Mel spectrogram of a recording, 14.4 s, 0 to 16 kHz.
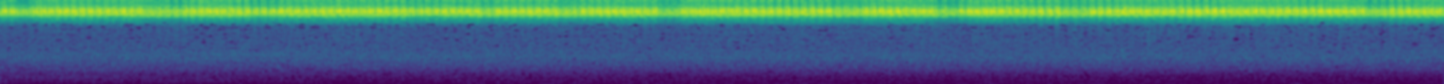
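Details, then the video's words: Steady high-pitched cricket stridulation forms a shimmering, continuous trill with small regular swells in volume and a soft hiss underneath. "Most relaxing cricket sound for 8 hours"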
